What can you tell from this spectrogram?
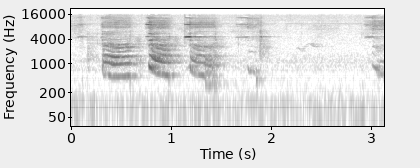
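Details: Nearly four-week-old Coton de Tulear pups at play in their pen, mother looking on; three clear whining yelps that slide downward, then a short squeak and quiet.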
